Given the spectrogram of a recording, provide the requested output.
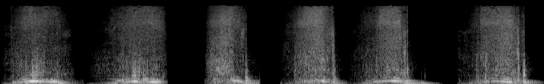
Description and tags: Creating wooshes from rubbing a carboard box with a woodn stick. Normalised.
wood, movement, stinger, woosh, cardboard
